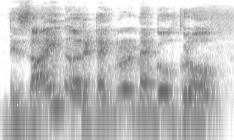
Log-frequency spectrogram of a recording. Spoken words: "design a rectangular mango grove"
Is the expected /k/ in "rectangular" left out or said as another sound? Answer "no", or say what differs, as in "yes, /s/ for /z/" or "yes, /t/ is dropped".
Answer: yes, /k/ is dropped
